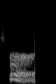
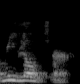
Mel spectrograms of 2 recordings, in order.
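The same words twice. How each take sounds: First: The word is said with two syllables. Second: The word is said with three syllables. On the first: The speaker calls it right. "You want it to be two syllables" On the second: The speaker calls it wrong. "don't want it to be three syllables"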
